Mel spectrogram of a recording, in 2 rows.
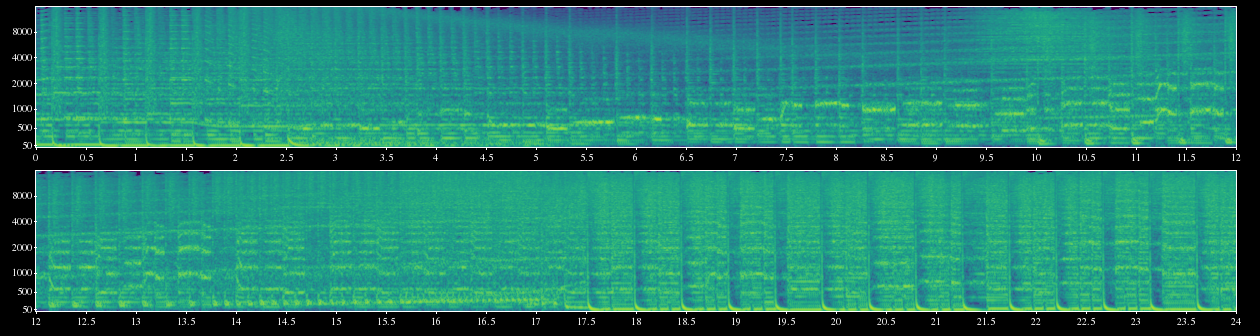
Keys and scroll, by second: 2.6 alt+w.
